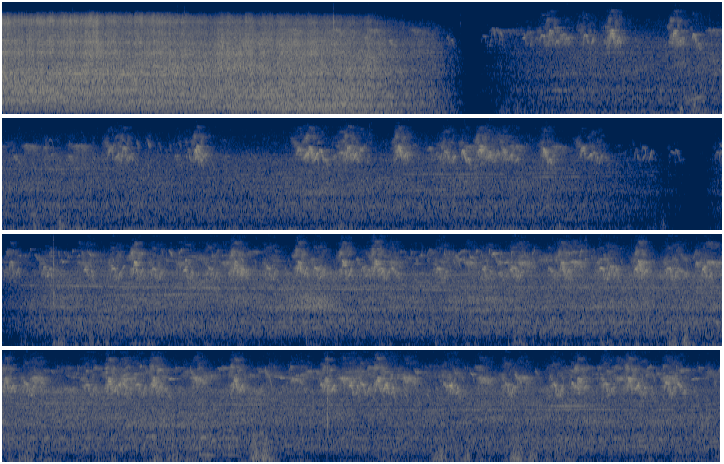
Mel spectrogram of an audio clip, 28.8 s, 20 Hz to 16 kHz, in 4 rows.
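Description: Boeing 757 jet airliner climbing out after takeoff, its engines loud at climb power with tones falling in pitch as it passes, until the sound cuts off about four and a half seconds in. Then a quieter steady distant airport rumble with faint high chirps.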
